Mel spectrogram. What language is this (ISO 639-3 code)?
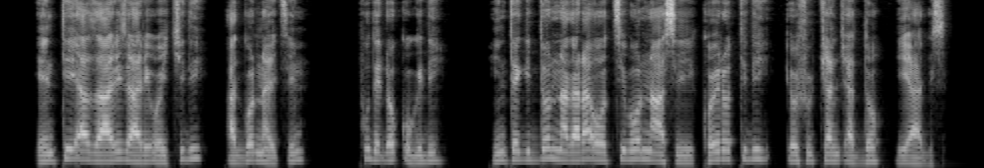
gof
